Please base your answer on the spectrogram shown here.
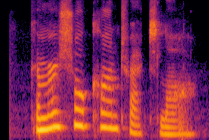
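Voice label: "Commercial contract law", English; legal vocabulary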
